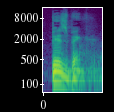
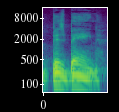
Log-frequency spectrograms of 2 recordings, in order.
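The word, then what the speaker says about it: Bisping: I you know I realized when he won I've been saying his last name wrong forever UFC champ Manchester here we go what's his name Michael bisbing I wish that was bisbane Michael bisbane he [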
